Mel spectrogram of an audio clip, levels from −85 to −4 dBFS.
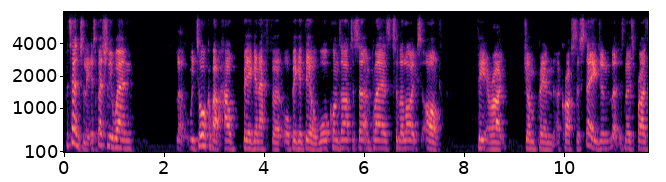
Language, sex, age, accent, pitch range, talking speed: English, male, 20-39, British, 145-170 Hz, 175 wpm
